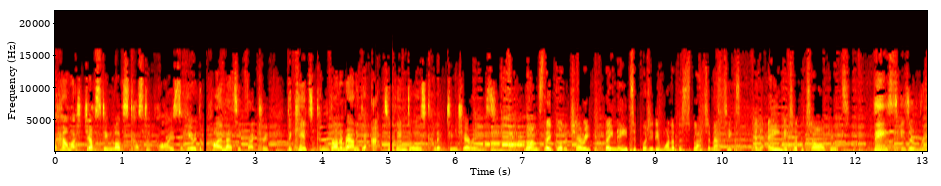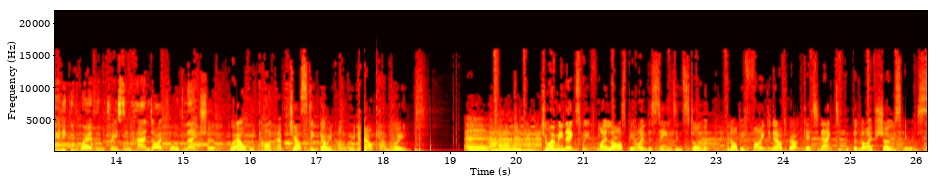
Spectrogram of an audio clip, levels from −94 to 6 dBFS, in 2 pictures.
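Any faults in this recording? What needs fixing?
The audio was encoded in separate pieces and joined without trimming the encoder's start-up delay and final-frame padding, leaving a gap at a join of encoded pieces. Brief, slightly smeared silences of 53, 43 and 59 ms open at 2.22, 5.02 and 17.66 s before the sound resumes. To prevent it, encode the material in one pass, or trim each piece's encoder delay and padding before joining (gapless handling).

A sudden voltage spike, likely from a plug, switch, static discharge or driver glitch, entered the signal path and produced a loud pop. It is heard as two sharp pops in quick succession between 18.55 and 18.74 s, about 10 dB above the surrounding sound, which continues underneath. To prevent it, secure connections and avoid switching or plugging equipment while recording, and check grounding and driver stability.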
